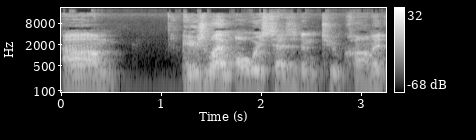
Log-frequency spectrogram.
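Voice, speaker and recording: A man's animated, lively-intoned speech at a moderate pace, with audible room echo. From Russia, raised in the Carolinas from age eight. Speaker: podcast host. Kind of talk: casual monologue podcast. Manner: animated, many fillers and restarts. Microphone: recorded without external mic.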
